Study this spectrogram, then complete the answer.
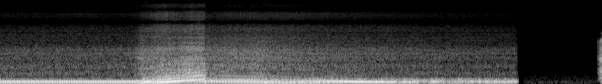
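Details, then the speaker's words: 2004 Jeep Wrangler Rubicon 4.0L inline six after top-end rebuild for a head gasket leak, new electric fan and Y-pipe back on: loud steady exhaust at idle with one clean blip rising and settling smoothly; runs evenly and healthy. "so we're gonna fire it up here in a second after we check everything and uh it's gonna be loud but that's how we like it"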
